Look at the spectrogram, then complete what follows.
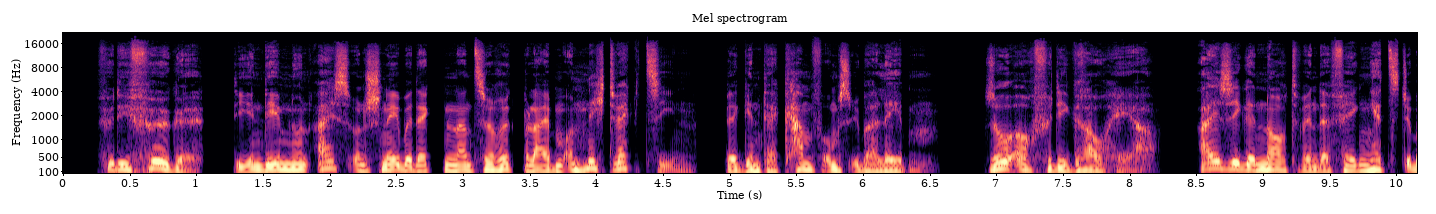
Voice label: Doku NORMAL

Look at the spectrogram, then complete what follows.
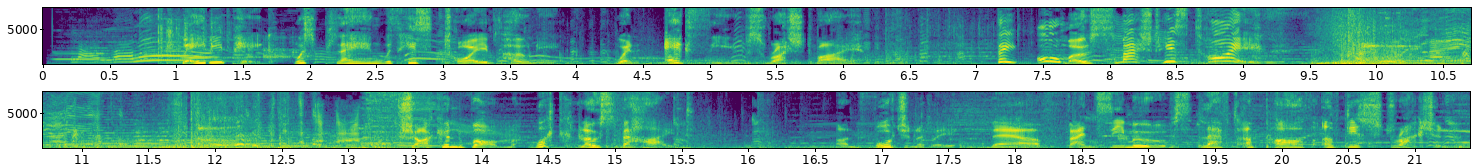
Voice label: zeichentrick erzaehler; angry birds

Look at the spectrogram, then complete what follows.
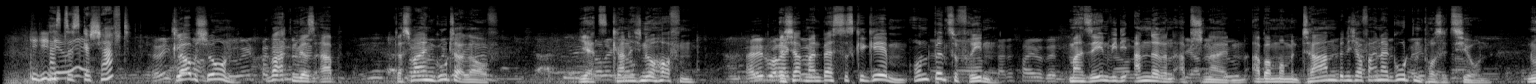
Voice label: Doku; REDBULL Dedicate

